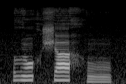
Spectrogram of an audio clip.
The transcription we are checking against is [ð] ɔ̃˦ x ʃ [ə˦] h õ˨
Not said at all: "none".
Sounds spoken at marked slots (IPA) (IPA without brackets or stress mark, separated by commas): ð, a˦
